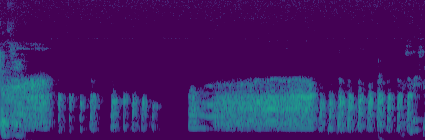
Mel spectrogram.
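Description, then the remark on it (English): A man's voice imitates a chicken call, rapid staccato clucks in bursts broken by a long drawn-out squawk, then more quick clucking, loud. “You want to hear my chicken call?”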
